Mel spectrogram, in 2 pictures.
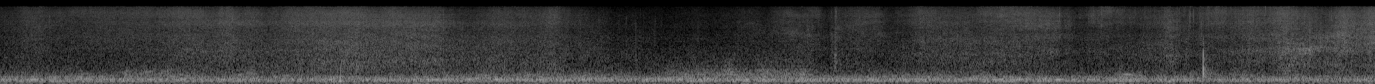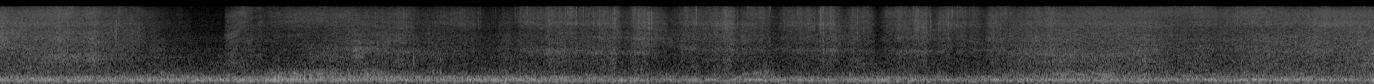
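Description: Fingers rub and scratch through hair close up with a soft rustling.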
